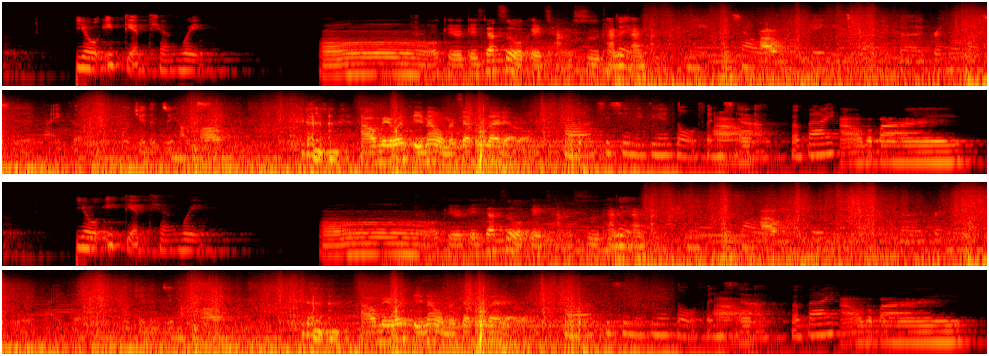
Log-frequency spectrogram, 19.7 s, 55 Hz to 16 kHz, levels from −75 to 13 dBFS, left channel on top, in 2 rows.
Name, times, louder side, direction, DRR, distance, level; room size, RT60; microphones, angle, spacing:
voice 1, 0.7-2.0 4.1-4.2 6.1-6.3 6.8-12.0 12.8-13.3 15.5-18.2, left 2 dB, 55° left, 10 dB, 1.9 m, -34 dB
voice 2, 3.2-6.4 7.6-7.9 11.8-12.1 12.8-13.2 13.4-15.3 17.0-17.4 18.2-19.4, left 3 dB, 80° left, 11 dB, 1.5 m, -26 dB
sound 1, 3.7-17.7, equal, 15° left, 5.4 m, -34 dB
sound 2, 6.4-16.6, right 1 dB, 10° right, 1.5 m, -31 dB
sound 3, 9.6-15.9, equal, 90° right, 5.8 m, -37 dB
26.0 x 19.0 x 7.1 m, 1.0 s
head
